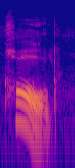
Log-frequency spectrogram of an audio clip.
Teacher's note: You tighten the muscles in your tongue to make the dark L.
